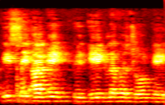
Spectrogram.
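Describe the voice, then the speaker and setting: A man teaching Quran recitation in a patient, step-by-step way, chanting example words slowly. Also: a little high, steady tone, very echoey, distant mic, poor audio. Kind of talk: slow religious lesson with chanted examples.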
